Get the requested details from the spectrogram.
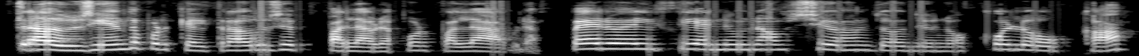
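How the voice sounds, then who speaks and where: A woman teacher explaining a class assignment to her students in a patient way, reading English example sentences slowly and carefully. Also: medium pitch, a little mellow, dry recording, low-quality recording. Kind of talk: recorded online class explanation. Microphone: computer screen recording.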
